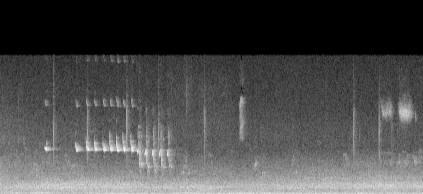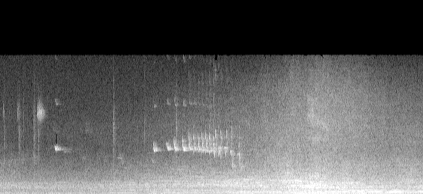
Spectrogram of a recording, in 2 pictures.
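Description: A small bird chirping in two quick runs of high notes over outdoor background noise, while a passing vehicle swells in from about two-thirds of the way through, loudest near the end.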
